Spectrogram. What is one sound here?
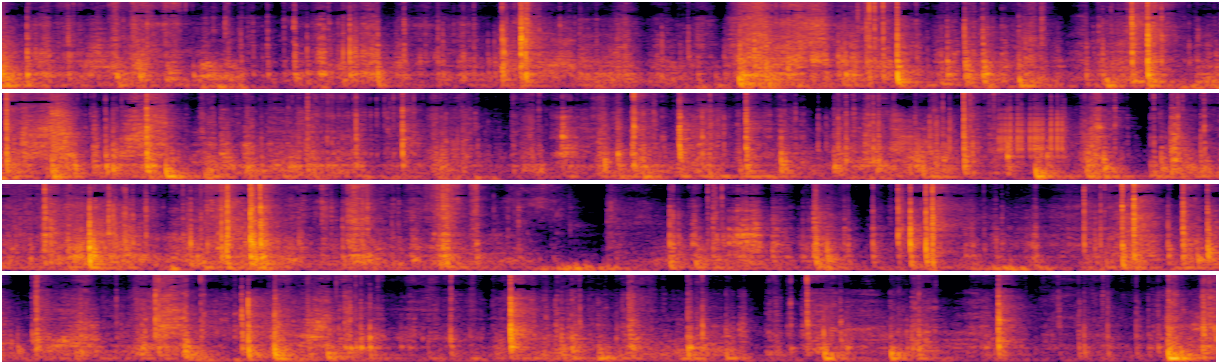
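Tape peels away from cardboard with a sticky crackle.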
